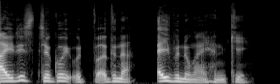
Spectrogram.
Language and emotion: Manipuri, happy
